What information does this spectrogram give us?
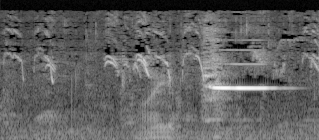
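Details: Brown tinamou (Crypturellus obsoletus) song in a backyard: a single pure, steady whistle held over half a second, preceded by faint falling chirps from other birds and a murmured voice.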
